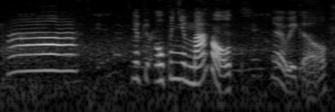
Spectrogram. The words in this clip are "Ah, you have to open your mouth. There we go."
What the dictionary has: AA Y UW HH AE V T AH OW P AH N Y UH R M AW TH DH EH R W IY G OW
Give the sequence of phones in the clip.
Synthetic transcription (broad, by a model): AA Y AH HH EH P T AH OW P AH N Y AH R M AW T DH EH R W IY G OW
